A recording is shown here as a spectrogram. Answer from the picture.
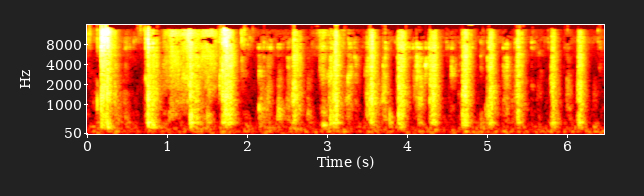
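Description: Close-miked crisp crunches of biting into a raw cucumber slice, loudest in the first two seconds, followed by steady chewing at about three chews a second.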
